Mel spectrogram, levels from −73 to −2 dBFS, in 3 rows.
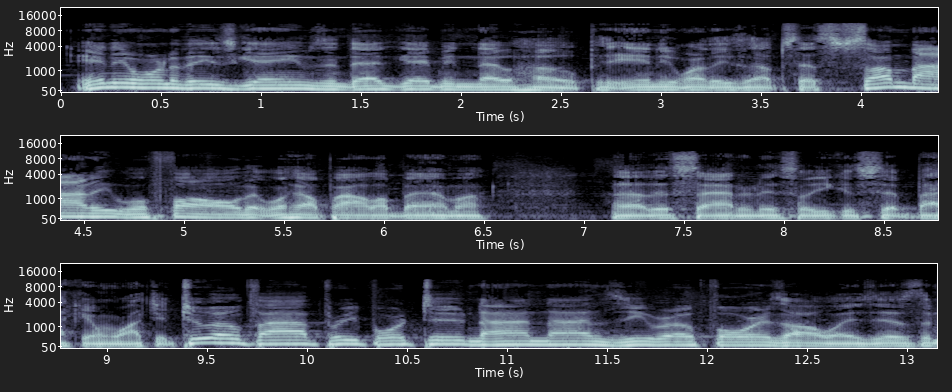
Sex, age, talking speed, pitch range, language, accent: male, 50-69, 185 wpm, 90-135 Hz, English, American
